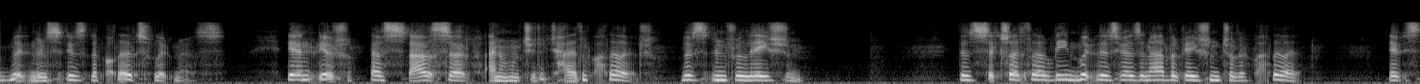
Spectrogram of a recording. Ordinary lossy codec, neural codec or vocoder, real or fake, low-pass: Opus, 64 kbps; autoencoder, 22.05 kHz, a latent of 192 numbers a frame, VITS, trained on many speakers; fake; 7.2 kHz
